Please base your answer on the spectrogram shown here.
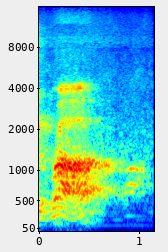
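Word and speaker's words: רע: is translated as good raw cuz the iron of the end is not pronounced in English so you say raw that means evil the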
